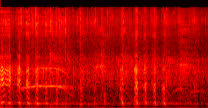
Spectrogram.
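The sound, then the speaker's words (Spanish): During a church sermon, a crowd applauds in a steady, dense patter of many overlapping claps, moderately loud throughout, with a few faint tonal calls or whistles drifting over the clapping. “Gracias por el aplauso.”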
